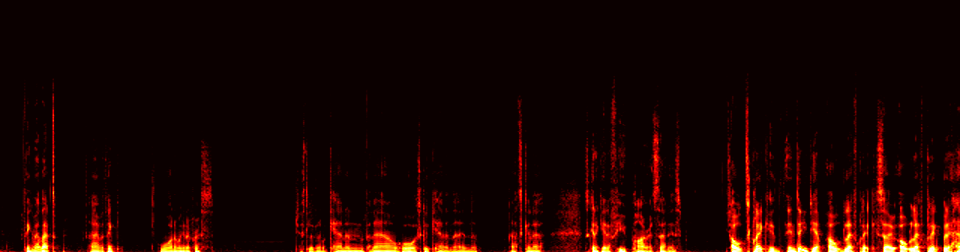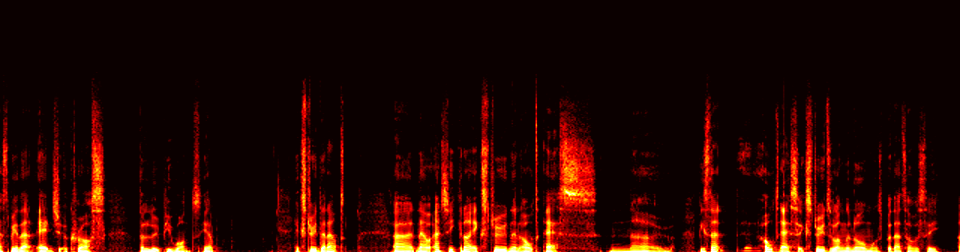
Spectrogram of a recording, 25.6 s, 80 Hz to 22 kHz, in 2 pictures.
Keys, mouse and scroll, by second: 1.4-2.0 scroll down 1, 2.0-11.3 middle drag, 11.3 alt+click, 12.0-18.7 middle drag.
